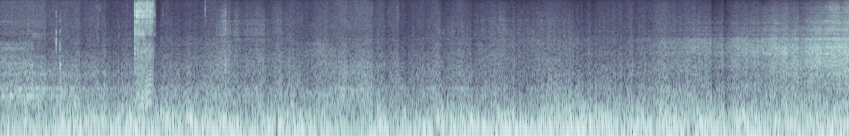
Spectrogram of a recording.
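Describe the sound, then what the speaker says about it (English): Steady wind buffets the microphone outdoors at Dublin Airport, a continuous loud low rumble with a broad hiss and no breaks for the full stretch. "Wind."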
